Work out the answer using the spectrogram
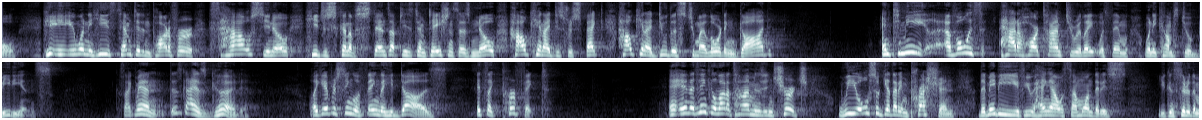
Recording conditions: large echoing room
